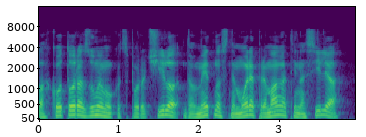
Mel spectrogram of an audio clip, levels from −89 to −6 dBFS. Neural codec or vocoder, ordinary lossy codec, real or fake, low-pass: none; MP3, 48 kbps; real; 7.2 kHz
